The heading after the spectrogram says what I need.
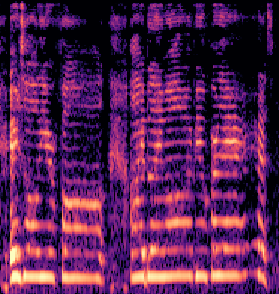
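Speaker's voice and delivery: high, slow, drawn-out yell; wailing accusation. Acted. Wendy blaming the others during the nosedive, high wail. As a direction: wail the blame, stretching each word.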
